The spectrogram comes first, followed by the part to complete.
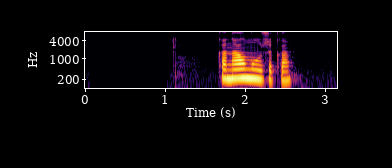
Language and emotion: Russian, neutral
